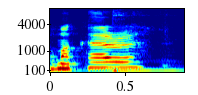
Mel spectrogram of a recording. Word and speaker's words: Makara: Okay, so Makara, that's how we pronounce it.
